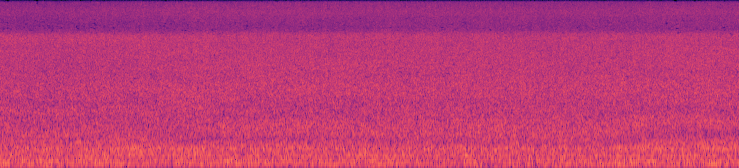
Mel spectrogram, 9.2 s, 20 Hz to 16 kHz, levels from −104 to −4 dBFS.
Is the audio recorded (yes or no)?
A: yes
